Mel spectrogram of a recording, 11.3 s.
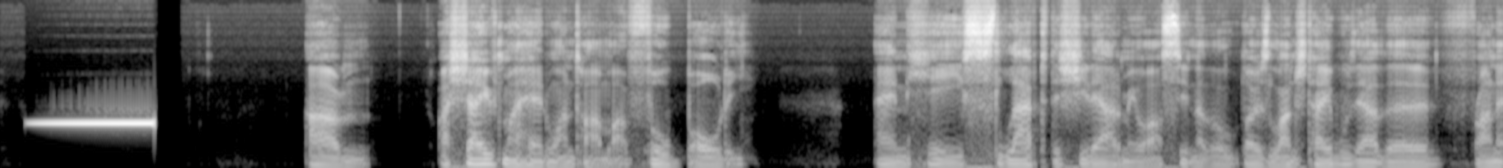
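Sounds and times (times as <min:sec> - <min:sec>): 
censor bleep tone: 0:00.2 - 0:01.2
speech: 0:02.3 - 0:05.7, 0:06.6 - 0:11.2.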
